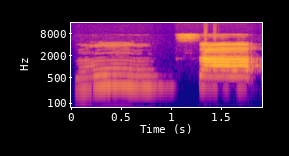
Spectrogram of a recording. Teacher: دونوں دانتوں کو دبا کر اور سیٹی کی سی مانند آواز نکلتی ہے سین کی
